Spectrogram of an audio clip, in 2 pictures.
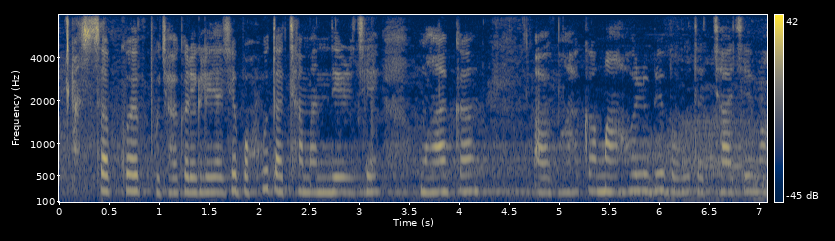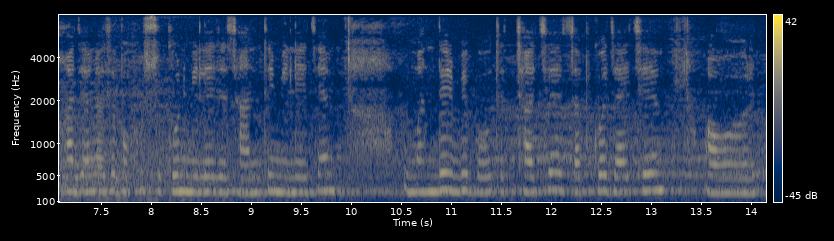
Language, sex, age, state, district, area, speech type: Maithili, female, 18-30, Bihar, Purnia, rural, spontaneous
